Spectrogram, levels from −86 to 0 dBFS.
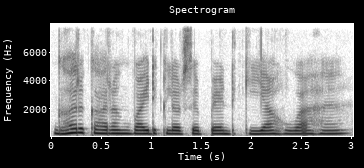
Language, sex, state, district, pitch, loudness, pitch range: Hindi, female, Jharkhand, Palamu, 230 Hz, -13 LUFS, 225-240 Hz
